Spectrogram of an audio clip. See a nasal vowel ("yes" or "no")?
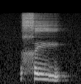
no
